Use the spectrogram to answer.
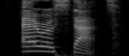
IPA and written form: ˈɛərəˌstæt (aerostat)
